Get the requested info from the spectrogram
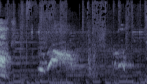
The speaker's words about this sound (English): Here is opossums doing opossum things.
